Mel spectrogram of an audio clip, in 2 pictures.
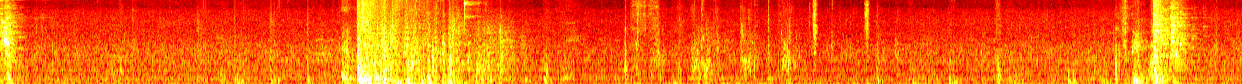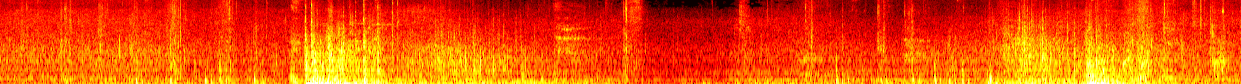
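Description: Footsteps crunch on rough ground and wooden boards.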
